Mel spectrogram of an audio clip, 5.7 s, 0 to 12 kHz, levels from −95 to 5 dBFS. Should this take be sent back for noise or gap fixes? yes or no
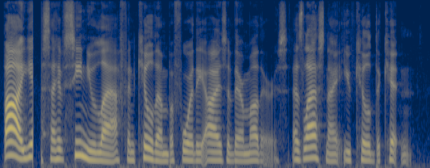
yes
